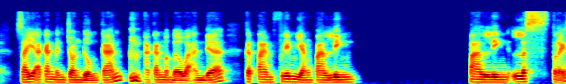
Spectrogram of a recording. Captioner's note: berdehem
